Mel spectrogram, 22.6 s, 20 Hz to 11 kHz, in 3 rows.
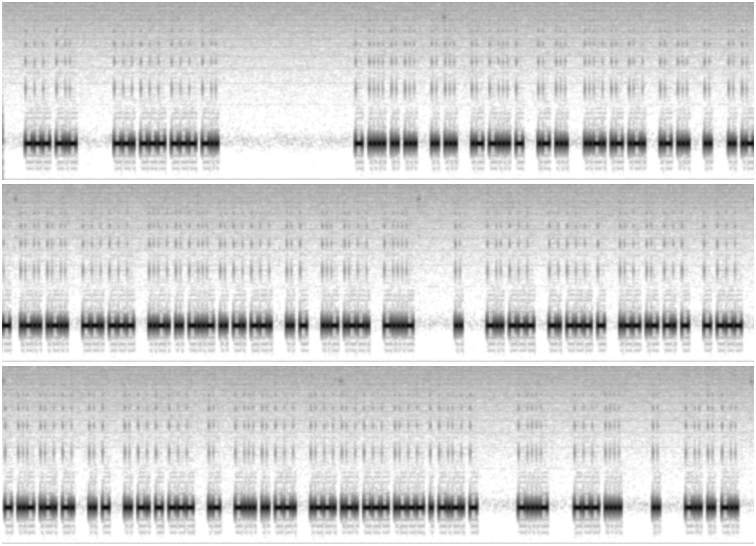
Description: Morse code, heard as a keyed tone, about 53 wpm, 690 Hz, with radio noise. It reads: OK GOOD THIS IS ABT AS FAR AS I IW LL GO FIXING IT UP <BT> I DO NOT WANT TO TURN IT INTO A BIG PROJECT <BT> OH I DID
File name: archived / CRSnet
